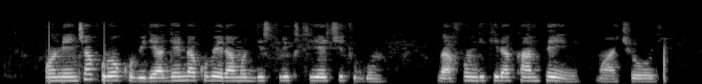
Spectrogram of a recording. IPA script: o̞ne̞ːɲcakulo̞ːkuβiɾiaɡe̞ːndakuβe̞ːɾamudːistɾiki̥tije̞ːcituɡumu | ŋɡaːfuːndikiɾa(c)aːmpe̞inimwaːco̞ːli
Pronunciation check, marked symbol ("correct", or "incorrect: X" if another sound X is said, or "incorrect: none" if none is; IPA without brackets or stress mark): incorrect: k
